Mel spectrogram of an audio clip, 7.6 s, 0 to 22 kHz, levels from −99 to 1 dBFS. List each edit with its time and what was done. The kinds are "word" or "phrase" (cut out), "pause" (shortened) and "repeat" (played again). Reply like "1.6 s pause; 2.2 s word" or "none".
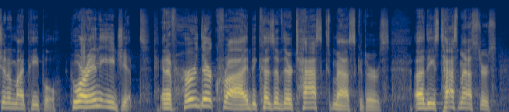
1.0 s pause; 2.3 s pause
